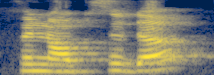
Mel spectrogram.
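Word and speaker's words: Sphenopsida: इसे कोई सी फिनोप्सिडा नहीं बोलेगा या फिनोप्सिडा नहीं बोलेगा, ठीक है ना, एस इसका साइलेंट है, फिनोप्सिडा।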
